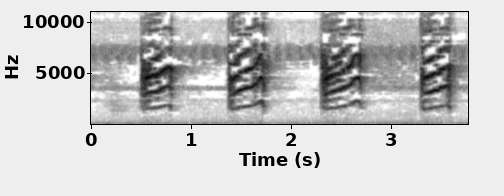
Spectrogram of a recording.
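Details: Sogon call used as a lure for wild birds: four rasping bursts of layered upward sweeps, roughly one per second, with a steady high whine in the background.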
